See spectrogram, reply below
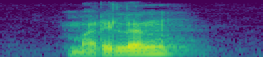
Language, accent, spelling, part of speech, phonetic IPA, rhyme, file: German, Austria, Marillen, noun, [maˈʁɪlən], -ɪlən, De-at-Marillen.ogg
- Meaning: plural of Marille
